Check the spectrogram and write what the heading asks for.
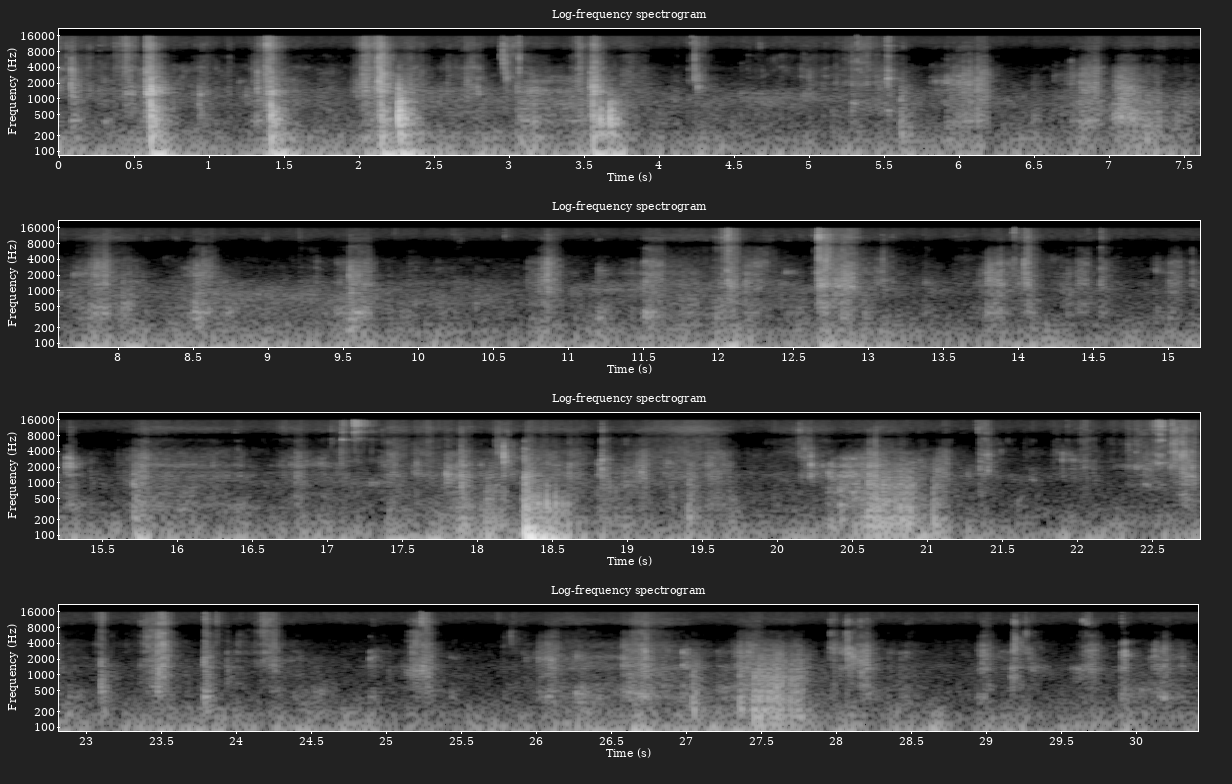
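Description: Close-up chewing of a lettuce salad: irregular crisp crunches and mouth clicks that go on throughout, with one louder thump a little past halfway.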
